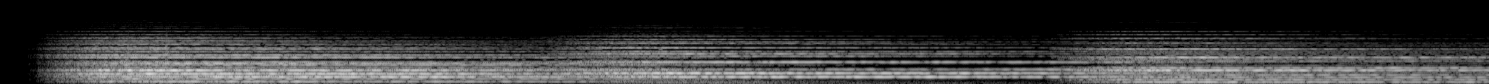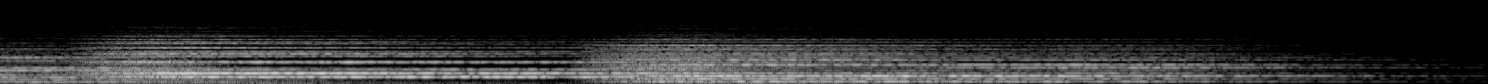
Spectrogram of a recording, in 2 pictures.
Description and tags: Mellow sound loop that might be useful to somebody someday. Created with Musescore. Modified with Audacity.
